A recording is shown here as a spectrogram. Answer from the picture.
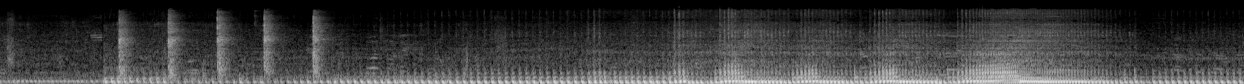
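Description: Yamaha R15 V4's single-cylinder engine idling, then revved up and down about five times in quick succession in the second half. A run of five sharp clicks sounds over the idle about a second in.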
